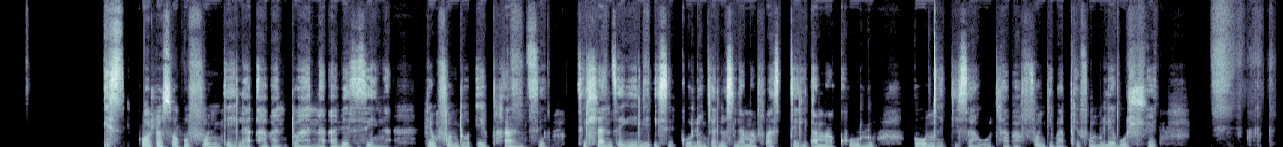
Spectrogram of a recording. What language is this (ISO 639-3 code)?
nde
